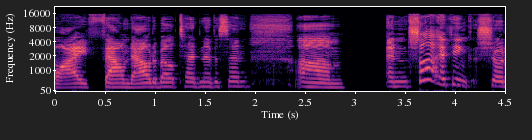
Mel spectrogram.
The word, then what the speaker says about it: Nivison: Okay, that's how you say his name. I said, what did I say? Nivision or something? I said it wrong. Whatever I said was incorrect. Nivison.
